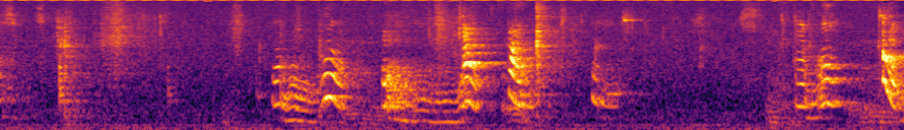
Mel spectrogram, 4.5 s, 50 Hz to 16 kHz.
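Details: Coton de Tulear puppies from the Moxy litter, filmed indoors at a breeder's home on 9/21/23, giving a rapid run of high, squeaky yips and whimpers, several overlapping, rising and falling in bursts over a low room hum.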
